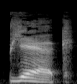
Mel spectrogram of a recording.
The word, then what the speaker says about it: Björk: But actually you're wrong if you think that, because if you check YouTube, you'll see a video of Björk saying, no, actually it rhymes with jerk.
